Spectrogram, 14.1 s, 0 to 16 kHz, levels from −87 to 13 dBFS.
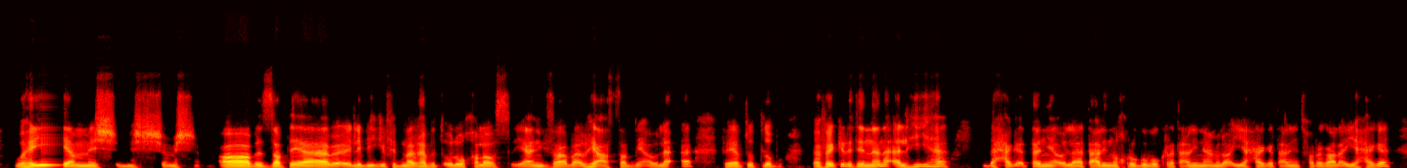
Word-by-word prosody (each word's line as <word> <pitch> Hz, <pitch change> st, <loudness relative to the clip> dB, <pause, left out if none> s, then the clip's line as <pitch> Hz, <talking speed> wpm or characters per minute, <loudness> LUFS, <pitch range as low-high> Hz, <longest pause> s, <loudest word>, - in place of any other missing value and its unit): وهي 150 Hz, +8 st, +5 dB
مش 120 Hz, -4 st, 0 dB
مش 105 Hz, +1 st, -5 dB
مش 110 Hz, -1 st, -6 dB, 0.2 s
آه، 135 Hz, +1 st, +9 dB
بالضبط 125 Hz, +3 st, +1 dB
هي 140 Hz, -1 st, +6 dB
اللي 120 Hz, 0 st, +2 dB
بييجي 150 Hz, +5 st, -2 dB
في 140 Hz, -, -7 dB
دماغها 135 Hz, +4 st, +1 dB
بتقوله 135 Hz, +1 st, -2 dB
وخلاص 115 Hz, -3 st, -2 dB
يعني 115 Hz, 0 st, -2 dB
سواء 125 Hz, +5 st, 0 dB
بقى 140 Hz, +2 st, -2 dB
بيعصّبني 130 Hz, +2 st, -2 dB
أو 115 Hz, +1 st, -6 dB
لأ، 165 Hz, +8 st, -4 dB, 0.3 s
فهي 125 Hz, +3 st, +1 dB
بتطلبه 110 Hz, -8 st, -5 dB, 0.3 s
ففكرة 155 Hz, +6 st, +1 dB
إن 140 Hz, +1 st, +2 dB
أنا 175 Hz, -3 st, 0 dB
ألهيها 160 Hz, +4 st, -1 dB, 0.3 s
بحاجة 170 Hz, -7 st, -3 dB
تانية 150 Hz, -3 st, -2 dB
أقول 130 Hz, 0 st, -2 dB
لها 145 Hz, +1 st, +1 dB
تعالي 135 Hz, 0 st, 0 dB
نخرجوا 130 Hz, 0 st, -3 dB
بُكرة، 135 Hz, 0 st, -5 dB
تعالي 130 Hz, +2 st, -4 dB
نعملوا 120 Hz, +1 st, -3 dB
أي 120 Hz, -1 st, -4 dB
حاجة، 115 Hz, 0 st, -4 dB
تعالي 115 Hz, +2 st, -6 dB
نتفرّجوا 120 Hz, +1 st, -5 dB
على 115 Hz, -, -2 dB
أي 120 Hz, +2 st, -3 dB
حاجة، 135 Hz, +9 st, -3 dB
130 Hz, 175 wpm, -22 LUFS, 120-145 Hz, 0.3 s, آه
